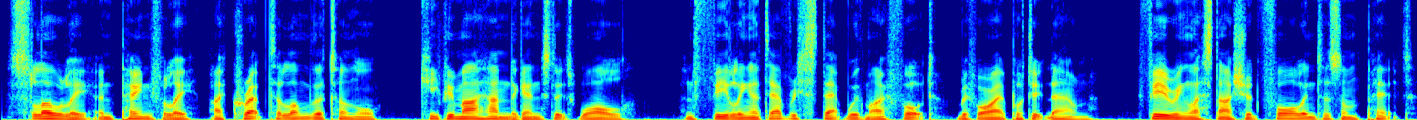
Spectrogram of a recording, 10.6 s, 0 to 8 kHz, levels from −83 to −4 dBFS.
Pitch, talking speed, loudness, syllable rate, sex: 100 Hz, 200 wpm, -19 LUFS, 5.2 syllables/s, male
